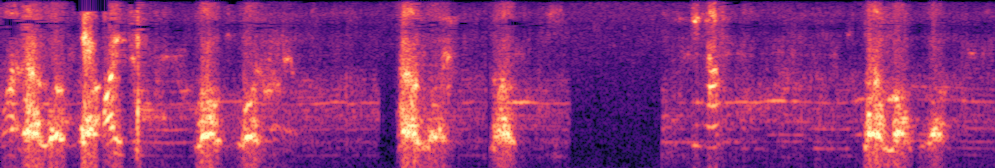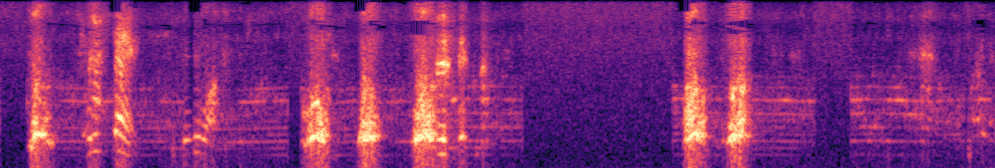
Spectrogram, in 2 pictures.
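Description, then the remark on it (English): A dog on a path barks repeatedly at a person, firing off sharp, loud barks in quick clusters separated by brief pauses, with a faint whiny tone between some bursts. “Girls down on the path looking like this because he's like barking at me.”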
